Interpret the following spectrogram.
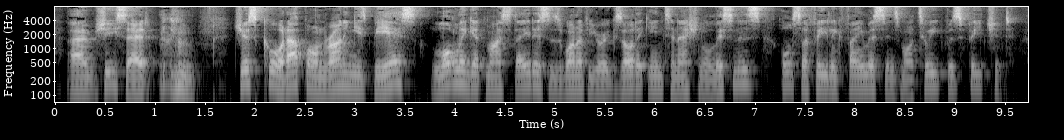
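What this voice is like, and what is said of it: Put-on New Zealand accent. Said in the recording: “That was my good New Zealand accent. I'm not sure if it really worked as a New Zealand accent.”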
